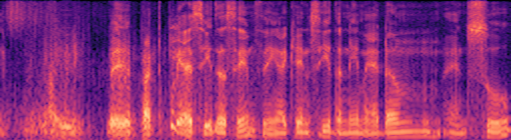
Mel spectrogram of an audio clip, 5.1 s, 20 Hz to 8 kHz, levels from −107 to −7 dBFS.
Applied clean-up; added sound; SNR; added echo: neural separator model SepFormer DNS4.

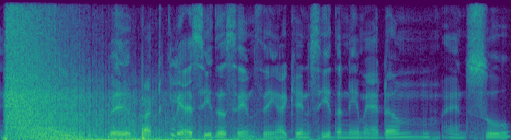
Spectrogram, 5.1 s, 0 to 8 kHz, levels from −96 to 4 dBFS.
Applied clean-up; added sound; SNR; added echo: none; Explosion; -4 dB; none.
